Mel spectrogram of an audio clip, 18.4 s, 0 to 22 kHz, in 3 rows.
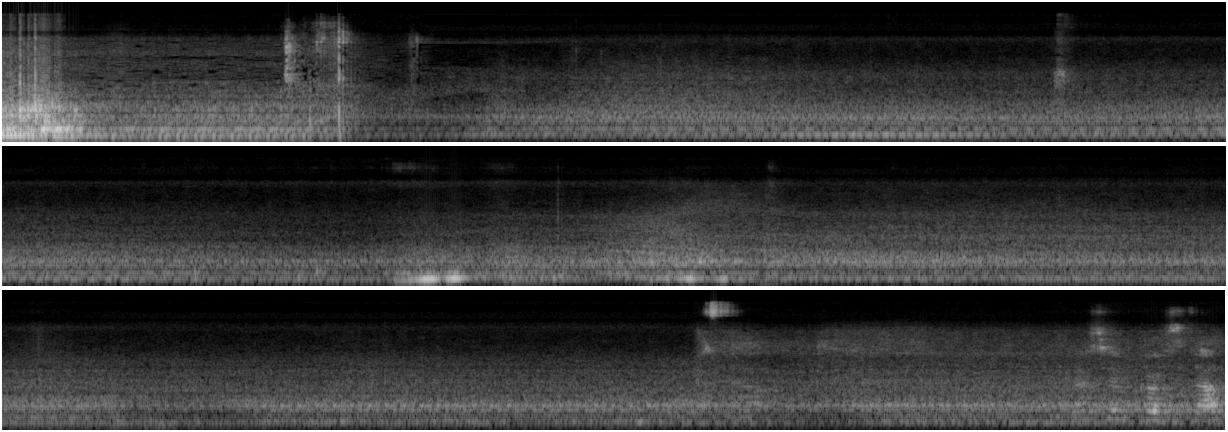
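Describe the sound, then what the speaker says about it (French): A 2020 Audi RS6 idles after a cold start, a steady low engine drone running throughout, with a brief louder rumble near the start and another burst midway. "je vais vous faire écouter un petit peu le bruit de la voiture"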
